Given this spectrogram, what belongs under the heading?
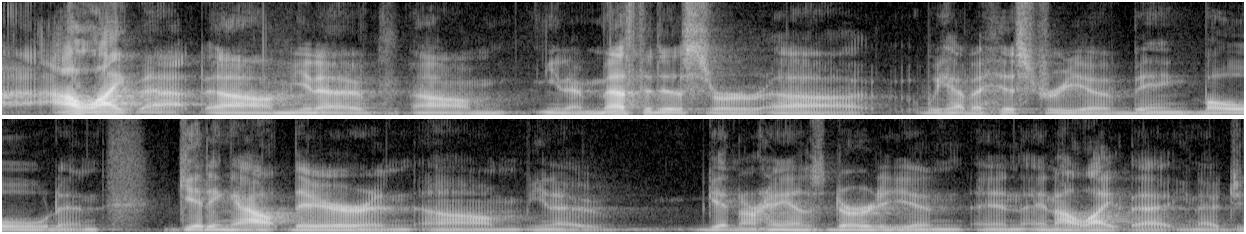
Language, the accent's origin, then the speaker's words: English; Thomasville, Georgia, United States; I mean, I grew up in First Presbyterian Church in Thomasville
